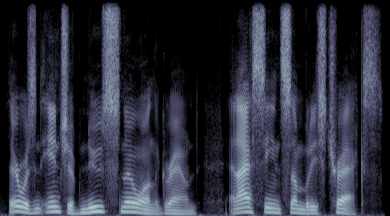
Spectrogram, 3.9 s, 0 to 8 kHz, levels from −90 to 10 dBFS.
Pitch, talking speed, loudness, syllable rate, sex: 140 Hz, 230 wpm, -21 LUFS, 5.5 syllables/s, male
